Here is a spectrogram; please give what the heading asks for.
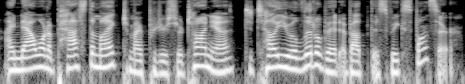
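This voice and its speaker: Woman host; medium pitch, dry close sound; upbeat, conversational. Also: no echo. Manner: upbeat and chatty, with quick laughs. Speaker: podcast host. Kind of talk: interview host chat.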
